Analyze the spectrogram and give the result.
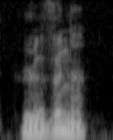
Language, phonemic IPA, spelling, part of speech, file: French, /və.nɛ̃/, venin, noun, Fr-venin.ogg
- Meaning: 1. venom (poison) 2. venom, vitriol (feeling of malign or contempt)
